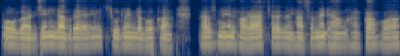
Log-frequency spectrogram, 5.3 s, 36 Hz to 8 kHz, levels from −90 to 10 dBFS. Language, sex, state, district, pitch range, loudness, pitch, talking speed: Hindi, male, Haryana, Jhajjar, 110-115 Hz, -23 LUFS, 110 Hz, 200 wpm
